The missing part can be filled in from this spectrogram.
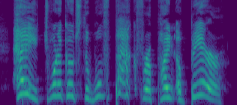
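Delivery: loud, put-on blend of American and Bristol accents. Encouraged by friends, a speaker tries out an accent: mixed American and Bristol accent. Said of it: "That was like a mix of American".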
